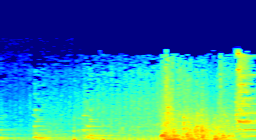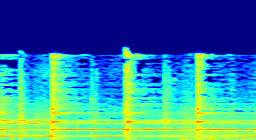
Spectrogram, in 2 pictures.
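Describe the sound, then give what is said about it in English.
At a fairground strength test, a few dull thuds, then a heavy hammer strike sends something rattling upward and a bell rings out, clanging again several more times with a bright, sustained metallic tone. “Give me that hammer.”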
